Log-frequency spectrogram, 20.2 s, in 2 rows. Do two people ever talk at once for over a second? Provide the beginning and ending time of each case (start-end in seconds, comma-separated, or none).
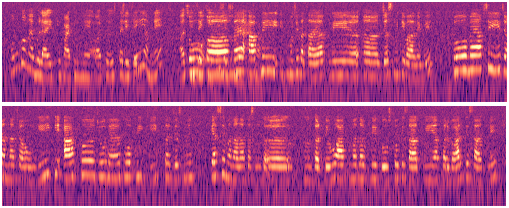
3.7-5.2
